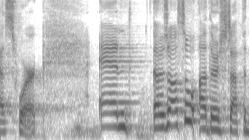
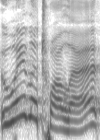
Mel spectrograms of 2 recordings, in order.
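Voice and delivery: put-on French words in a totally Valley Girl accent; 5 semitones higher than usual. Retelling how the speaker asks for the toilet in France, in a Valley Girl accent. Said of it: "in a totally Valley Girl accent".

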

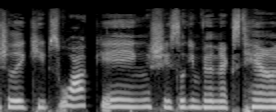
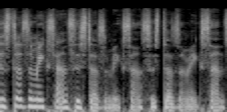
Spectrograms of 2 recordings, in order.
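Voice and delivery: ordinary talk, nothing marked

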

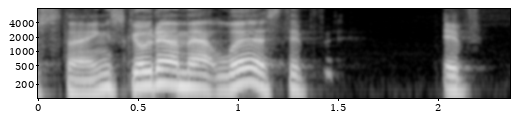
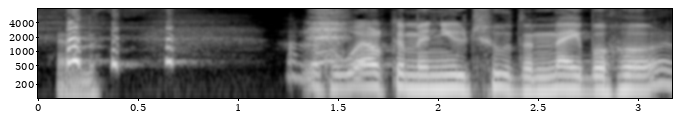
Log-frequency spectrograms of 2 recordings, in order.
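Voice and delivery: very slow, soothing Southern Georgia drawl. Retelling how a man came over to welcome you, in a slow-as-molasses, soothing Mr. Culpepper voice. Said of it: "slow as molasses".

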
